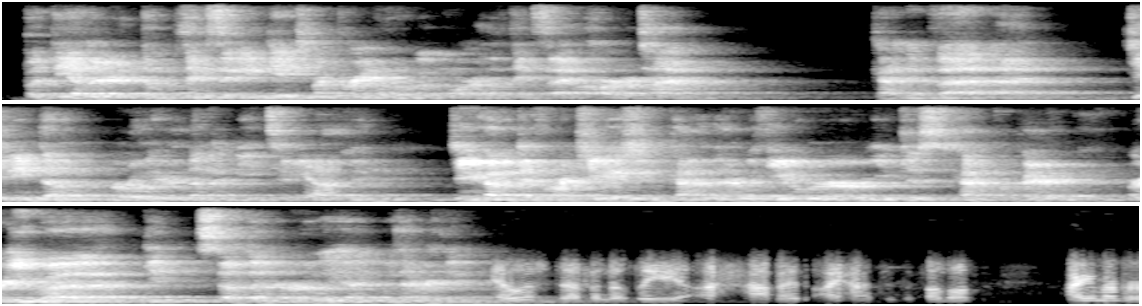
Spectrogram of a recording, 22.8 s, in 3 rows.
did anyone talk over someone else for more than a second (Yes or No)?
No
